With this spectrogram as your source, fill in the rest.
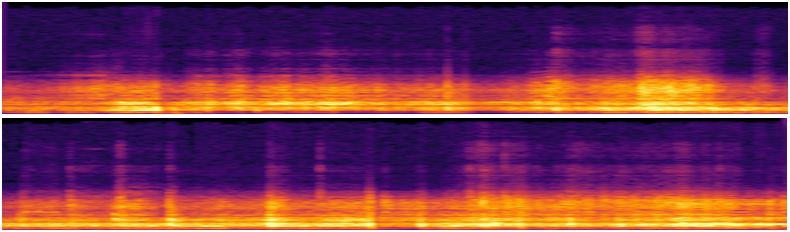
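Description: An old television hisses and crackles with static.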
